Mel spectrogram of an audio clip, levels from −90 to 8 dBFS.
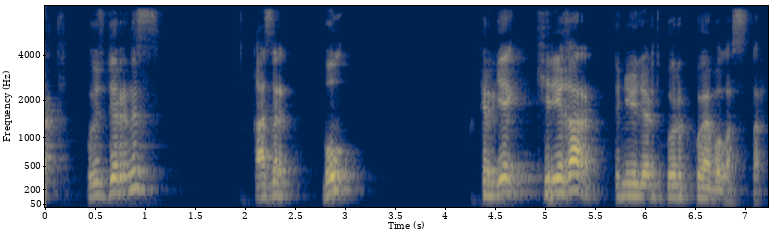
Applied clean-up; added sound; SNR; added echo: neural mask model DeepFilterNet 3.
